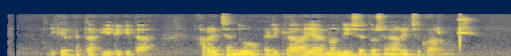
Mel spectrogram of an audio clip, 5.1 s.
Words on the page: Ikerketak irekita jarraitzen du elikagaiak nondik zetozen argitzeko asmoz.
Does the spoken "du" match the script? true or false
true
